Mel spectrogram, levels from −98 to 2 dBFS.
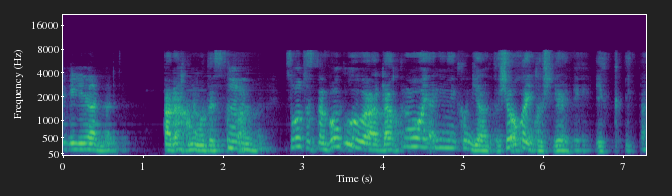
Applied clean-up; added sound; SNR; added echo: neural mask model DeepFilterNet 3.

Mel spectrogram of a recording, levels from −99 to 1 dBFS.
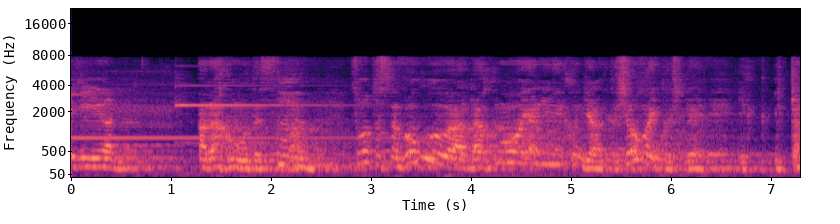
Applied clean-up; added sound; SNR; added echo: none; Doorbell; 14 dB; reverberation time 2.8 s.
